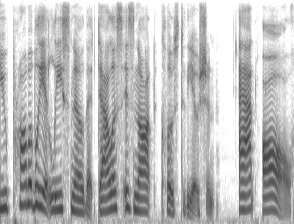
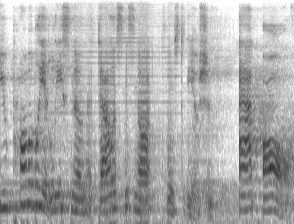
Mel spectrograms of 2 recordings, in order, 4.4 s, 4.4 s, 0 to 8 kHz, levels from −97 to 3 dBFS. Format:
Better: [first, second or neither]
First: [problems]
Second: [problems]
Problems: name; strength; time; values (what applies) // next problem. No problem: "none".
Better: first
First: none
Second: noise reduction (neural separator model SepFormer DNS4)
